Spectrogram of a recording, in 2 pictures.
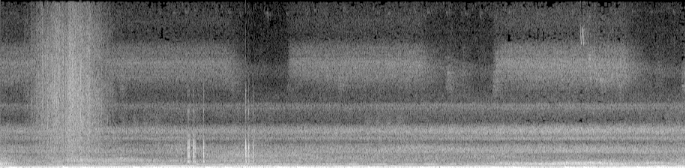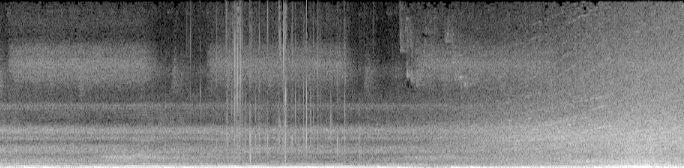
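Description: Dark horror-film score: a low, rumbling, pulsing drone that swells into a rising hiss over the last few seconds.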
